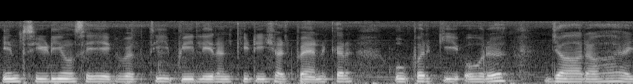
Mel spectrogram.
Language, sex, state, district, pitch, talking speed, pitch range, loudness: Hindi, male, Uttar Pradesh, Shamli, 130 Hz, 170 wpm, 125-135 Hz, -15 LUFS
